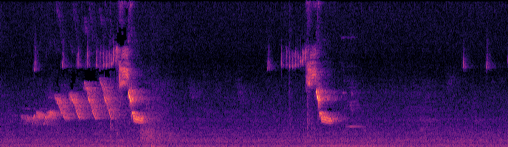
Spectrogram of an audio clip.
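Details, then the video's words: Captive blue-black grassquit being warmed up to sing, in the fibra song style: two short buzzy phrases, each a rapid run of descending high notes ending in a sharp downward sweep, with faint ticks between. "Tiziu e Canto Esquenta seu Tiziu Agora Canto Fibra"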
